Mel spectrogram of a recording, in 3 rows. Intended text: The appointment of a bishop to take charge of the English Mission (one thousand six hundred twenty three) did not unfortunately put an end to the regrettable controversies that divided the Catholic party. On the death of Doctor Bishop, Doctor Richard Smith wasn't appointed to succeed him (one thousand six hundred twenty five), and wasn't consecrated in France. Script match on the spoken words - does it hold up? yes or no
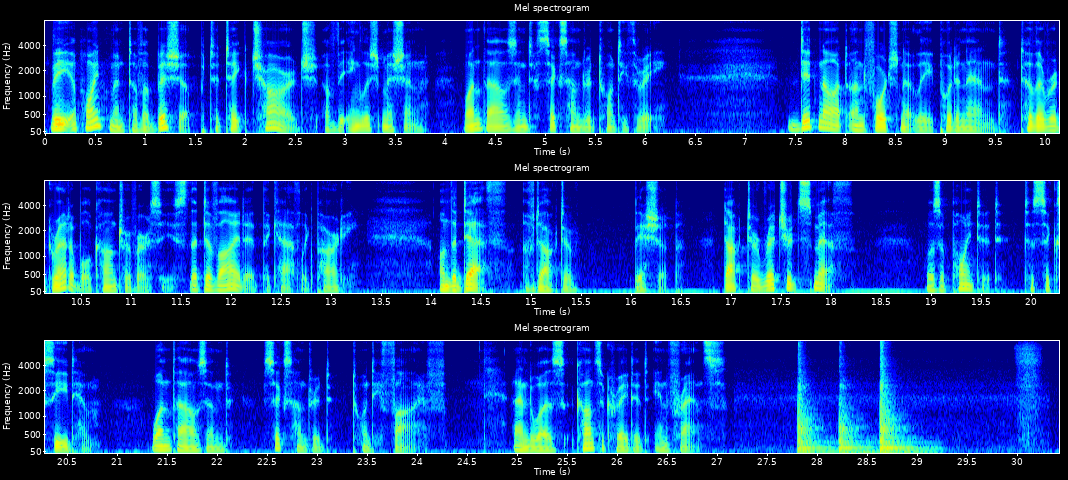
no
